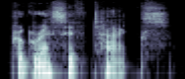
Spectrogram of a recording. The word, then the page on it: progressive tax: British English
